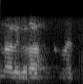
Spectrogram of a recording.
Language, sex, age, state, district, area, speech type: Telugu, male, 18-30, Andhra Pradesh, East Godavari, urban, conversation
